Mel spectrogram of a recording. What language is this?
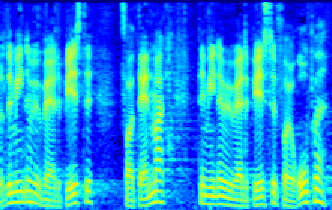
Danish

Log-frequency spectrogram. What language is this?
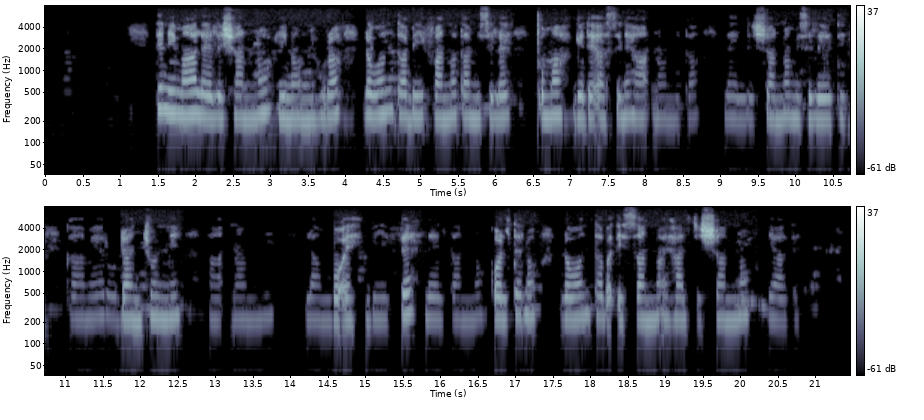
Sidamo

